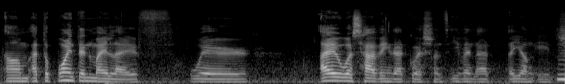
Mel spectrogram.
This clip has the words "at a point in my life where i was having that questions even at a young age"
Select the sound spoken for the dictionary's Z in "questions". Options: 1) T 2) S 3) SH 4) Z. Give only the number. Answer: 2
